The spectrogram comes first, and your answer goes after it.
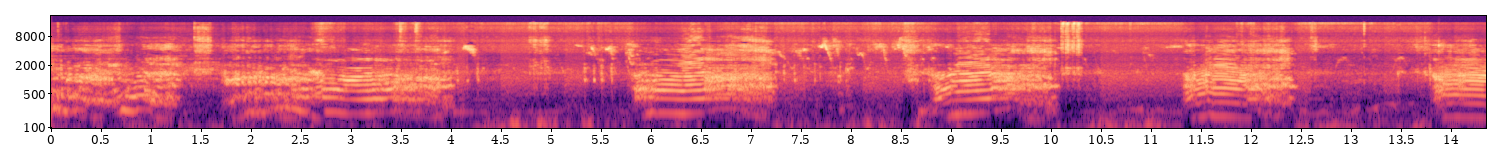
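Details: A lion (Panthera leo) roars, giving repeated rough, throaty roaring grunts in bouts every few seconds.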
